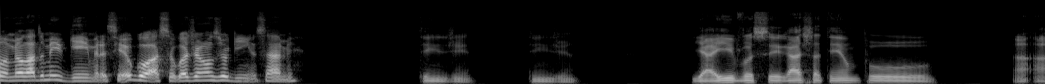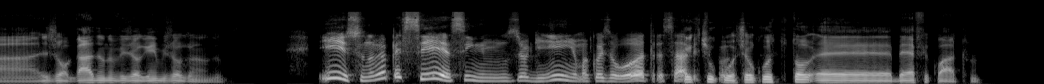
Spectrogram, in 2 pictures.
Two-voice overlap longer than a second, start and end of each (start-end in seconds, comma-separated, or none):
none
